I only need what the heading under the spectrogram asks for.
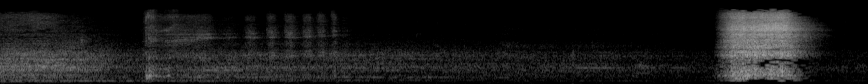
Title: Sneezing and nose blowing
